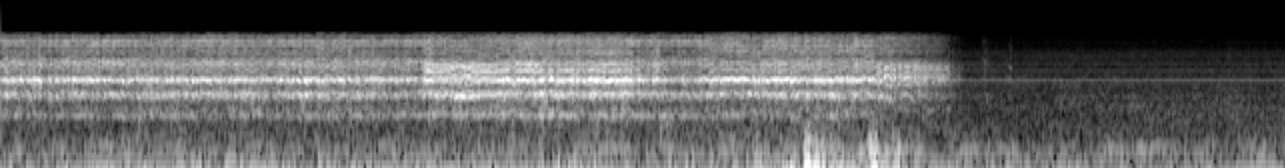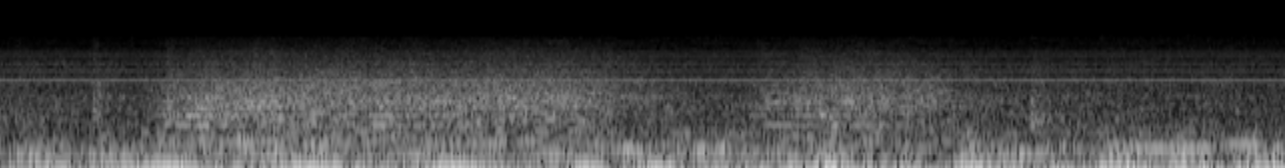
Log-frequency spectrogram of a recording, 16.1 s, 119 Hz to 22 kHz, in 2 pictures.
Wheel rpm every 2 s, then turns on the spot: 160, 160, 140, 10, 0, 0, 0, 0.
6-8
